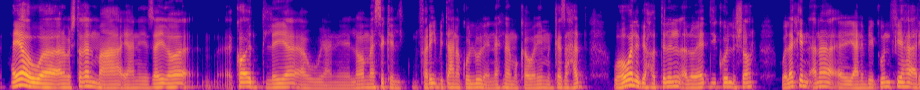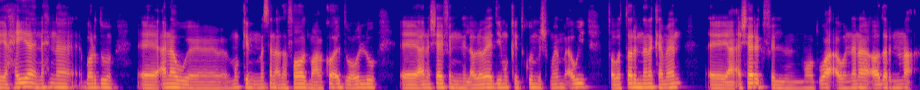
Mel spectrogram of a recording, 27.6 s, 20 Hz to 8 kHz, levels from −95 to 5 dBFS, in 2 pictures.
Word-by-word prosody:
الحقيقة 145 +10 +8
هو 140 -4 +9
أنا 120 -1 +5
باشتغل 150 +7 +1
مع 110 -3 +1
يعني 110 0 -4
زي 120 +4 +2
اللي 125 -1 +2
هو 135 +1 +2 0.5
م - - -12
قائد 145 -3 +4
ليّا 125 -1 +1
أو 100 -1 -6
يعني 95 0 -9
اللي 100 +3 -7
هو 115 - -1
ماسك 120 +2 -2
الت 100 -2 -6
الفريق 120 +1 -2
بتاعنا 120 0 -2
كُلّه 120 +2 -1
لإن 105 -2 -5
إحنا 115 +2 -3
مكوّنين 105 +1 -4
من 110 -1 -6
كذا 115 0 -2
حَد 130 +4 -4 0.4
وهو 140 +10 +7
اللي 170 -5 +6
بيحُط 130 0 -1
لنا 145 +2 +3
الألويات 125 -1 0
دي 135 +1 -8
كل 140 0 -1
شهر، 135 +3 -2 0.4
ولكن 150 +6 +1
أنا 150 +1 0
آآ 110 - -2
يعني 110 0 -1
بيكون 120 +6 -3
فيها 145 -3 +1
أريحيّة 130 +5 +1
إن 120 -1 -5
إحنا 125 -1 -4
برضه 120 -1 -3 0.3
آآ 105 +2 -1
أنا 125 +1 +2
و 115 -2 0 0.6
ممكن 120 0 -6
مثلًا 115 +1 -4
أتفاوض 120 +2 +1
مع 100 -1 -3
القائد 120 +4 -2
وأقول 110 +2 -2
له 120 -1 -2 0.4
آآ 105 -1 +1
أنا 110 0 -3
شايف 125 +3 0
إن 110 -3 -5
الأولوية 105 +4 0
دي 120 +1 -3
ممكن 120 -1 -6
تكون 125 +2 -5
مش 110 0 -9
مهمّة 115 0 -7
أوي، 125 +2 -2 0.3
فباضطر 110 +4 0
إن 125 -1 +1
أنا 125 +1 +2
كمان 125 +2 -2 0.4
آآ 105 -1 -1
يع 100 +2 0
أشارك 130 +4 +3
في 125 -3 -9
الموضوع 105 +2 -3
أو 100 0 -2
إن 105 +2 -9
أنا 115 0 0
أقدر 115 +1 +1
إن 110 0 -8
أنا 115 0 -3
120 Hz, 175 wpm, -23 LUFS, 110-130 Hz, 0.6 s, هو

